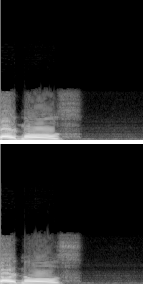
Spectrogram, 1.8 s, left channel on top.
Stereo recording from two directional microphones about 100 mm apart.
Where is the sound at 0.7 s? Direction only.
50° right (ahead or behind).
